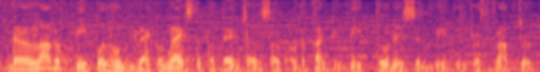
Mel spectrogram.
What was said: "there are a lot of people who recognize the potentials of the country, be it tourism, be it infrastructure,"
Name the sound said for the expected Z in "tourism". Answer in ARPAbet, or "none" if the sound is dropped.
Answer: S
